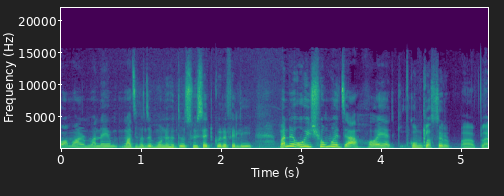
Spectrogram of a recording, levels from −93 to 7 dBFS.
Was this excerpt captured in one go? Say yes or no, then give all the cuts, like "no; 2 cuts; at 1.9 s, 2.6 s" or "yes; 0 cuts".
yes; 0 cuts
